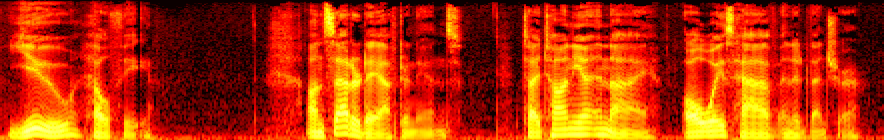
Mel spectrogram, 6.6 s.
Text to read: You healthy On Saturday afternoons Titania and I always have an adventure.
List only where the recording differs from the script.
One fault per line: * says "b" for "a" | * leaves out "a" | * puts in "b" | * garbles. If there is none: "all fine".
all fine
